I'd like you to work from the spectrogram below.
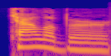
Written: calibered

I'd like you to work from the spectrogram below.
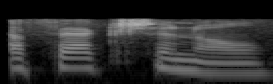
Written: affectional

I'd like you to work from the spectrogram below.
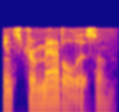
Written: instrumentalism

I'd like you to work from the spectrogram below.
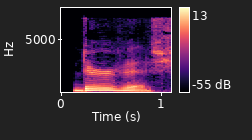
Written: dervishlike

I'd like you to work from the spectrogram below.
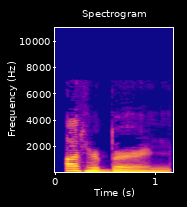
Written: otterburn

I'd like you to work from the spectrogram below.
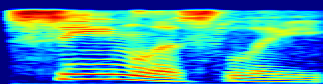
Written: seamlessly

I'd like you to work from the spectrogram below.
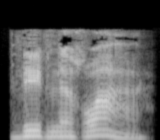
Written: vive le roi

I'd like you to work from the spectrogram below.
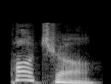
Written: pocho

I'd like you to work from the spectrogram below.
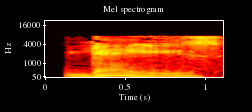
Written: gazingly

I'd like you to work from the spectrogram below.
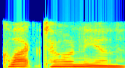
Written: Clactonian

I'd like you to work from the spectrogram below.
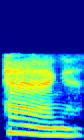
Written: hang

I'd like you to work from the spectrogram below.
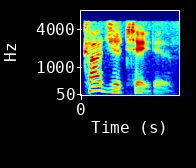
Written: cogitative

